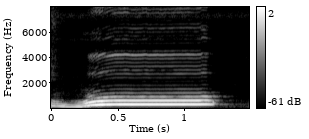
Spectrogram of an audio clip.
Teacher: वाऊ साकिन से पहले पेश हो तो उसको एक अलिफ के बराबर लंबा करते हैं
